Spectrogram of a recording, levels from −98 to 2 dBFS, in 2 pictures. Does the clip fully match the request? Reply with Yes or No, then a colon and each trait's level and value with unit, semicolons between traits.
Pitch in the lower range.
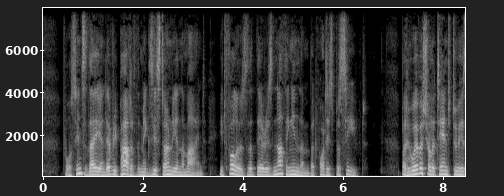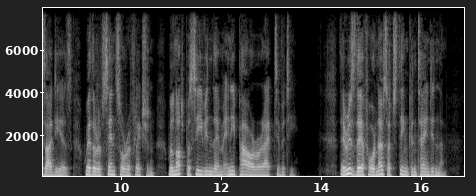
No: medium, 155 Hz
